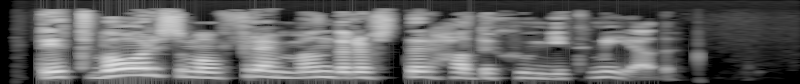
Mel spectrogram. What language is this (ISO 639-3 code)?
swe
